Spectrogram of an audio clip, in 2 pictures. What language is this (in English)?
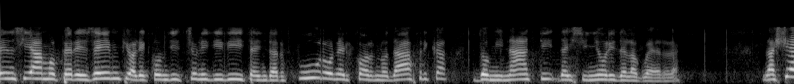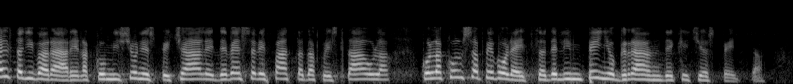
Italian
